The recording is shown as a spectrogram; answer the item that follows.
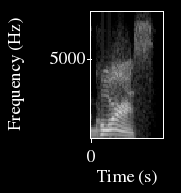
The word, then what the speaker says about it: Corps: I know, the S is silent. Corps.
